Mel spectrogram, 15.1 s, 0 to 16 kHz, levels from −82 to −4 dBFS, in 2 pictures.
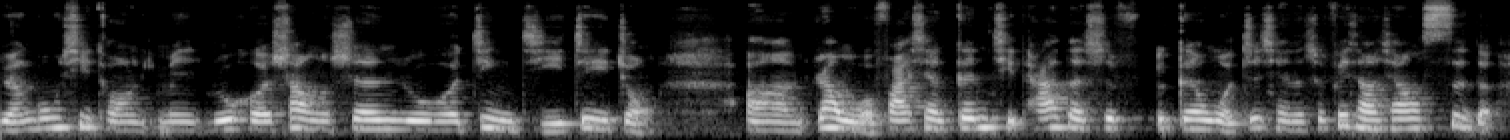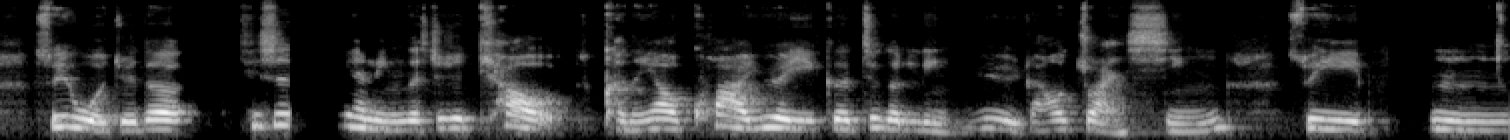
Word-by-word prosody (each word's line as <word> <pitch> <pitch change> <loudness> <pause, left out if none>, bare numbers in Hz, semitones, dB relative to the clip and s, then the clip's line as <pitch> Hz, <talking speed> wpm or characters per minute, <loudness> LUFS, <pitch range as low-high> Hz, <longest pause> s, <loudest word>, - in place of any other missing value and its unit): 员 195 +2 -1
工 230 +1 -1
系 245 0 -3
统 190 -4 -5
里 - - -13
面 185 0 -6
如 205 +2 +4
何 195 -3 +1
上 205 0 0
升、 210 +1 +1
如 200 -1 +4
何 190 0 -1
晋 200 +1 -2
级 165 -4 -4
这 210 +5 -1
种。 210 - -4 0.4
呃， 185 -4 -3
让 235 -4 +5
我 - - +1
发 200 -1 +1
现 205 -1 -1
跟 230 +2 +3
其 240 - -3
它 230 +2 -2
的 225 -3 0
是 220 +1 -2 0.2
跟 215 -1 +2
我 190 -4 +1
之 225 +6 -5
前 205 -3 -5
的 185 - -4
是 210 +3 -7
非 280 - -1
常 220 -5 +2
相 220 +1 0
似 230 +3 -1
的。 315 0 -4 0.2
所 255 - 0
以 - - 0
我 205 -5 +6
觉 185 +1 +2
得 210 0 +6 0.2
其 280 - -7
实 295 +2 +1 0.3
面 235 -4 +3
临 190 -1 0
的 200 - +3
就 200 - -5
是 225 - +4
跳 485 - +3
可 195 - -2
能 190 +1 -4
要 220 0 +4
跨 230 +2 +2
越 235 0 +6
一 205 - 0
个 210 +1 +3
这 235 +3 -1
个 205 -1 +3
领 180 -4 -6
域， 220 -5 -3
然 180 -1 -9
后 205 - -1
转 205 -7 -1
型。 170 +7 -4 0.3
所 225 - 0
以， 200 -3 +1 0.3
嗯， 190 -3 -1
210 Hz, 270 characters per minute, -23 LUFS, 190-225 Hz, 0.4 s, 我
